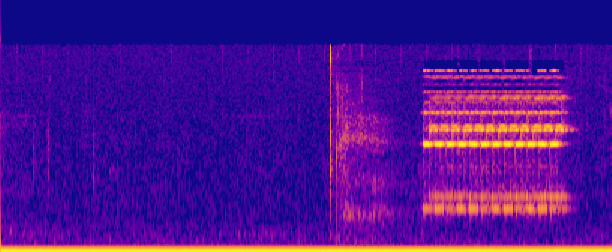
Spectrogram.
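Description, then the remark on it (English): A telephone rings at home with a rapid, warbling trill lasting about two seconds, preceded by a brief click and faint room noise. The ring is clear, with no one speaking. “Excuse me, I'm having to tape this at home because I missed last week and my phone keeps ringing.”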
